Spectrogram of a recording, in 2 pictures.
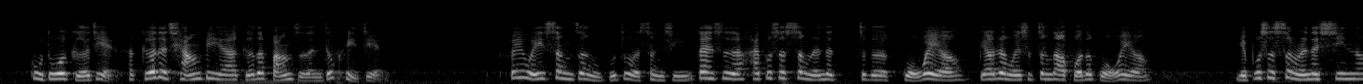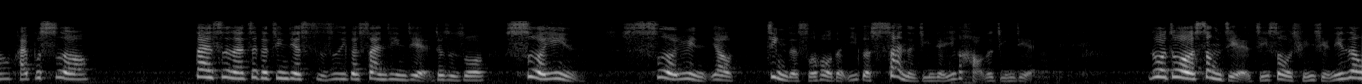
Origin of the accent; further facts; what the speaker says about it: Guangdong, China; 他们就说是啊，我们的广东人为什么这么瘦这么小啊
